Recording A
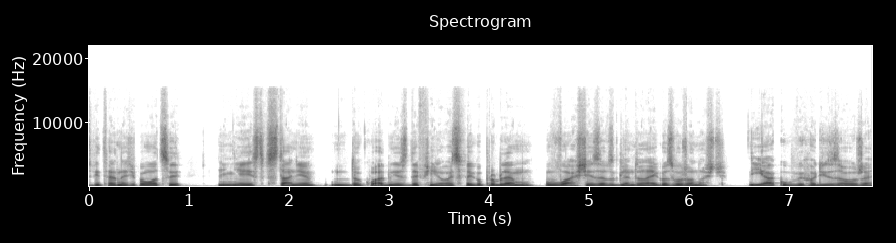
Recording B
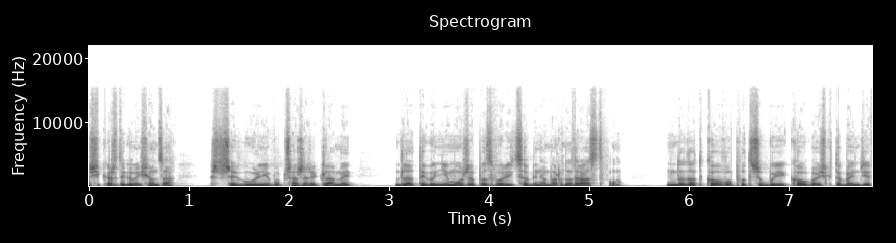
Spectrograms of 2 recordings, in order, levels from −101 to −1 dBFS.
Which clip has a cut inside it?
B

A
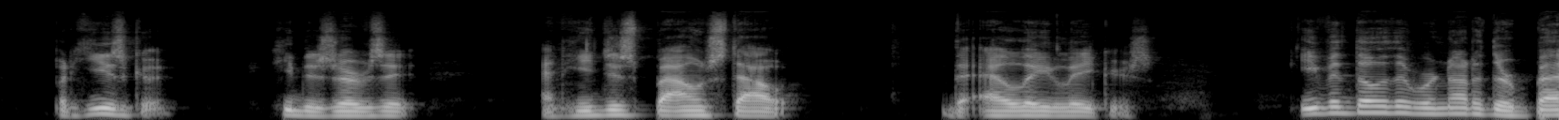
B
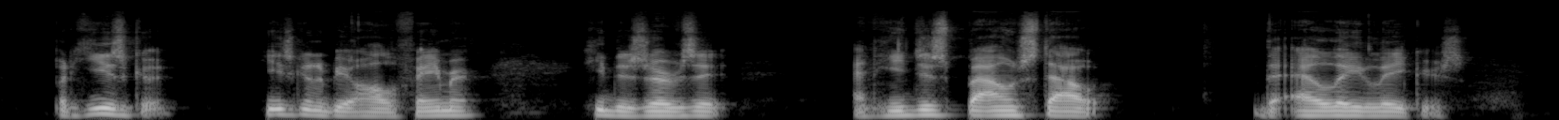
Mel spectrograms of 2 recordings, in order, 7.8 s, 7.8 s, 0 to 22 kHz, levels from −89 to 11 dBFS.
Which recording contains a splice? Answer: A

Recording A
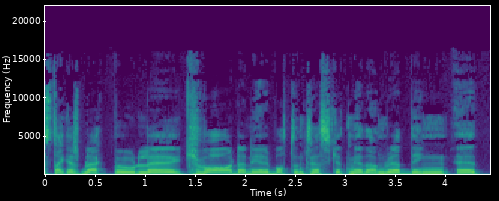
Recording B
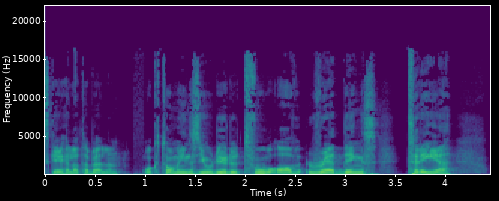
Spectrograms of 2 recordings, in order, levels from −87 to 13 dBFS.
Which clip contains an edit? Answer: B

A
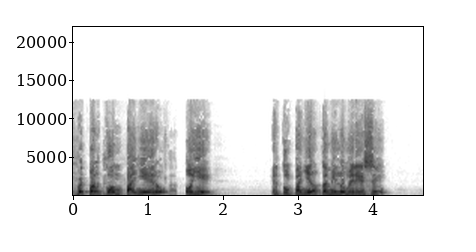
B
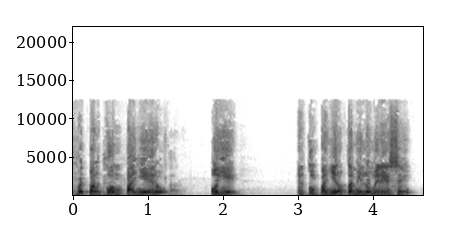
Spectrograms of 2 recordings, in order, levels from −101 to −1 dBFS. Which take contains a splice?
A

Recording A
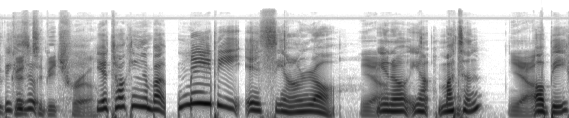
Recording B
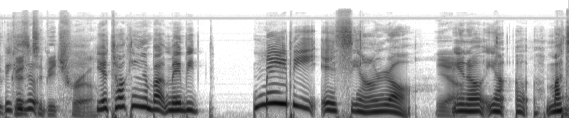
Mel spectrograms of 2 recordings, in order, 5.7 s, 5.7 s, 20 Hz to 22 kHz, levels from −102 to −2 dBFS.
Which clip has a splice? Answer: A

